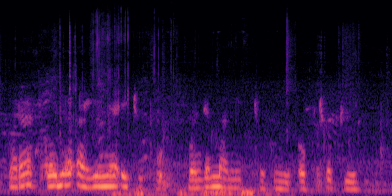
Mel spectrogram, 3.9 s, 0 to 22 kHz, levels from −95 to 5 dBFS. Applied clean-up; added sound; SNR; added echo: none; Microwave oven; 12 dB; none.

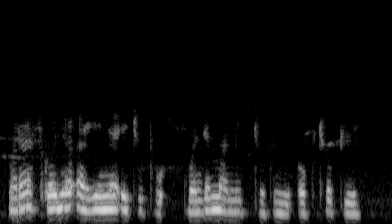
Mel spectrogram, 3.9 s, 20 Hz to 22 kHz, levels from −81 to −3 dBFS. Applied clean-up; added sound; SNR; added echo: none; none; none; none.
